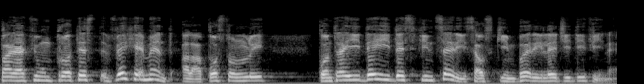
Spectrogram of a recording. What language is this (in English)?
Romanian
